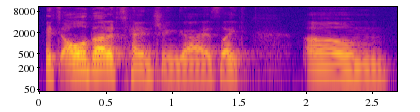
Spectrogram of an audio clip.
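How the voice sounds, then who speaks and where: A man hosting a casual livestream, excitable and answering viewers' chat questions as he goes. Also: medium pitch, normal speed. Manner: excitable, voice rises when passionate.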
